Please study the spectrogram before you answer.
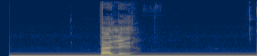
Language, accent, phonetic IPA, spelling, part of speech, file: Persian, Iran, [bǽ.le], بله, adverb, Fa-بله.ogg
- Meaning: Iranian standard form of بلی (balē /bali, “yes”)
